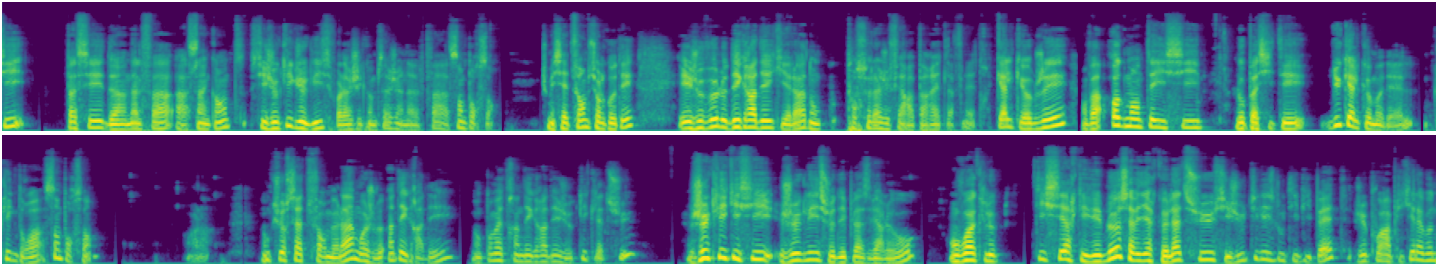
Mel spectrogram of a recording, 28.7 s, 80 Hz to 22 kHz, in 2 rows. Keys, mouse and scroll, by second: 2.3-3.3 drag, 4.5 click, 5.1 click, 5.8 middle click, 8.7 click, 14.3 right click, 14.8 click, 15.5 click, 15.9 click, 20.5 click, 21.3-23.4 drag, 27.8 click.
